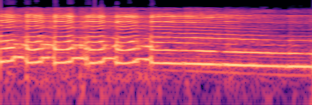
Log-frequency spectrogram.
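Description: A person's voice wailing a long, high, drawn-out "No!". It warbles rapidly between two pitches at first, then from about a second in holds one long note that slowly sinks.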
